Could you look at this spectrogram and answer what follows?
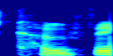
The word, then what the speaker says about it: Ko-fi: So that's on, I believe it's Ko-fi you pronounce it.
